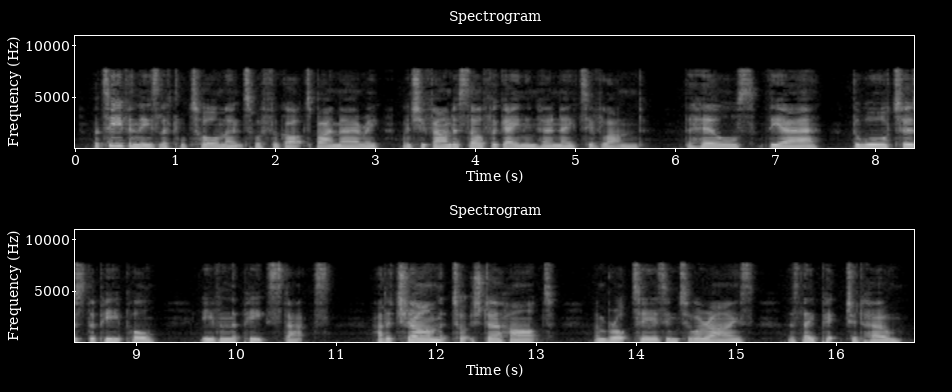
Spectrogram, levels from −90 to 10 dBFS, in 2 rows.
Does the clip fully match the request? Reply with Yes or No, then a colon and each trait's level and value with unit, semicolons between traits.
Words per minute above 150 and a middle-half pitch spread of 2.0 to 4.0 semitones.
Yes: average, 170 wpm; average, 3.5 semitones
